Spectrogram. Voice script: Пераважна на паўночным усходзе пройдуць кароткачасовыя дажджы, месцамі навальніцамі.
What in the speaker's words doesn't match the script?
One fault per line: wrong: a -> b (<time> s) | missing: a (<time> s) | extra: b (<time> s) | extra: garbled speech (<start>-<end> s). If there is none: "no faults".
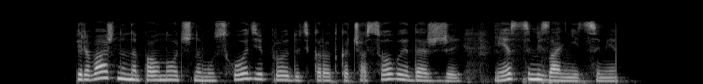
no faults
